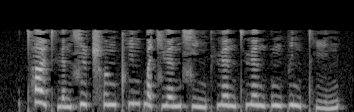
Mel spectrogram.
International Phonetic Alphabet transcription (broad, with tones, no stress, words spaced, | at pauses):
t̪ʰa˥˩ɪ̯t̪ʰɥɛ˩n ɕi˥˩ʈ͡ʂʰɤ˥ŋ pʰi˥npwä˨t͡ɕɥɛ˧˥n ɕi˨˩ŋpʰɥɛ˥˧n t̪ʰɥɛ˥˧npʊ˥˧ŋpi˥˩n t̪ʰi˨˩˦n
